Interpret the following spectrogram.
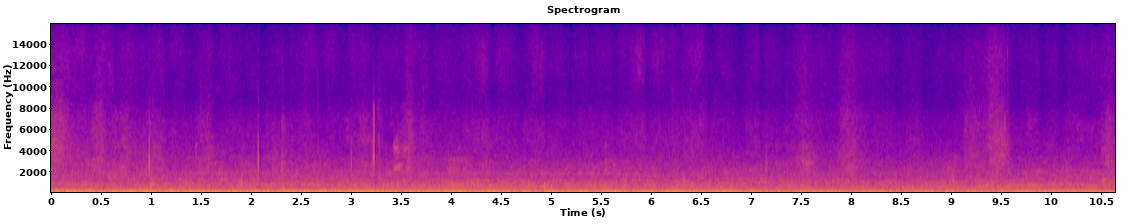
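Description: A steady hum with a constant low tone under an even hiss, holding level throughout. Faint soft swishes of a cloth wiping a whiteboard come through now and then.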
